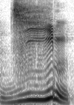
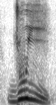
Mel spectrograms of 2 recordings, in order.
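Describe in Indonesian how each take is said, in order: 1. Bibir tetap tidak dibulatkan, tidak dimuncungkan. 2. Bibir dimuncungkan dan dibulatkan. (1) "Kita nak jim" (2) "Bila dia muncung, dia akan bawa bunyi juim"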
